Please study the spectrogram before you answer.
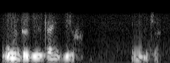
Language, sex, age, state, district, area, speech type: Nepali, male, 18-30, West Bengal, Kalimpong, rural, conversation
